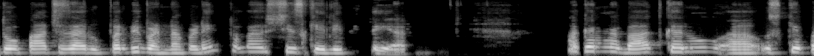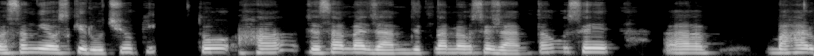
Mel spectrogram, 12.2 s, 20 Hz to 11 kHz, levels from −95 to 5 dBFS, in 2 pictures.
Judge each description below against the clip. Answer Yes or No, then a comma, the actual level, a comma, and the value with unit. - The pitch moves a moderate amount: Yes, average, 3.1 semitones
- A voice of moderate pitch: Yes, medium, 175 Hz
